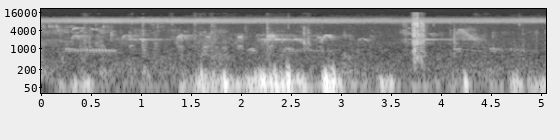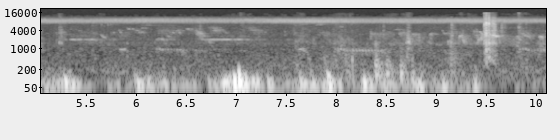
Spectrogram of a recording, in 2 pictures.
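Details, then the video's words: A male lion, one of a coalition of brothers, makes strange deep, rumbling grunts in short bursts rather than a roar, with faint birdsong and a steady insect hiss, on a warming morning in Zambia's Lower Zambezi National Park. "Have you heard a lion make this noise before?!"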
